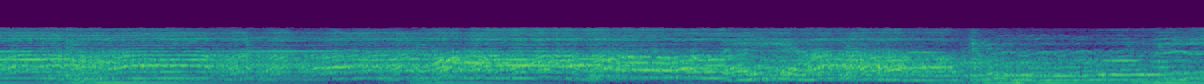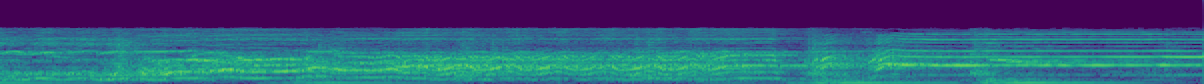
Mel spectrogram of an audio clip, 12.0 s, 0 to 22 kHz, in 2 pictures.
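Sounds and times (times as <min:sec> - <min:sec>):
women singing folk song with vibrato: 0:00.0 - 0:12.0
bamboo flute: 0:03.8 - 0:09.4.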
